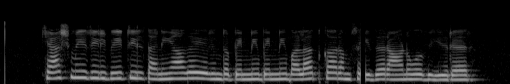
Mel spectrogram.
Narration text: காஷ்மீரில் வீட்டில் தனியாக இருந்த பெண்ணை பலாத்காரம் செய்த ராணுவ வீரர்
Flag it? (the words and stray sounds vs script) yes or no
yes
